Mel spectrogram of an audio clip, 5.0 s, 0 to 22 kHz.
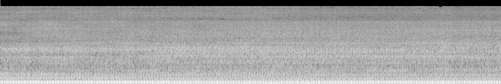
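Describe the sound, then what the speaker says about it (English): A 2009 BMW F800 ST motorcycle engine idles steadily, with a continuous low, even rumble that holds at the same pitch throughout, close up and with no one talking. "the bike is purring. She's sounding really,"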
